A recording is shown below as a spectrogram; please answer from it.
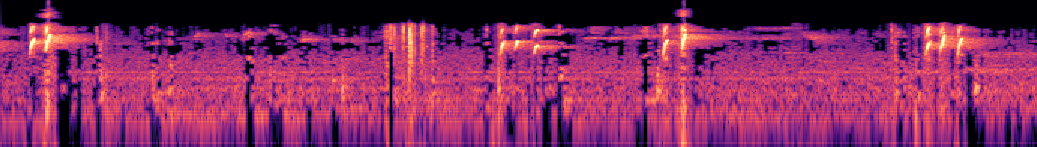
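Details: European goldfinch giving short bright twittering bursts of high chirps, five clusters spaced irregularly over seven seconds with quiet gaps between them; faint low background hum.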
